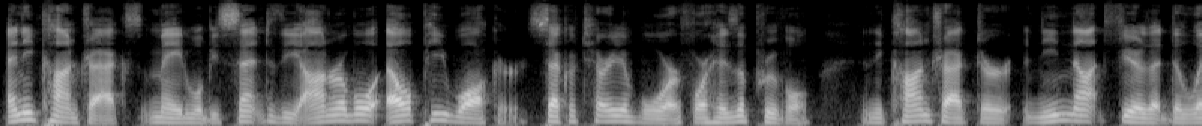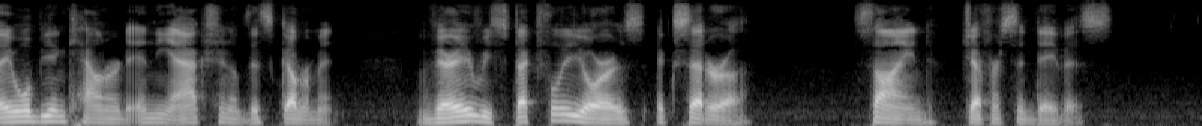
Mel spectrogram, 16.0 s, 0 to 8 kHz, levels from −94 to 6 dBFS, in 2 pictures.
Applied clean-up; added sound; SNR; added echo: none; none; none; none.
